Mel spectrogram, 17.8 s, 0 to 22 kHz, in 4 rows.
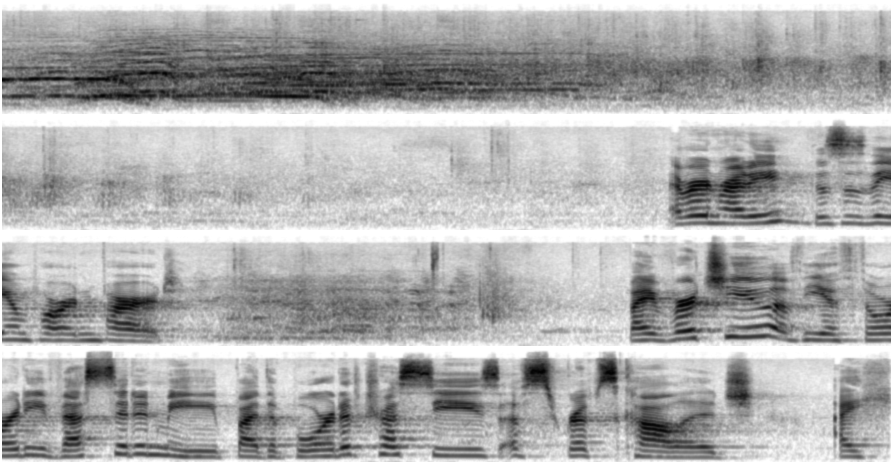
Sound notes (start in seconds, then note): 0.0 audience cheering and applauding; 9.9 audience laughing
